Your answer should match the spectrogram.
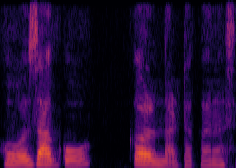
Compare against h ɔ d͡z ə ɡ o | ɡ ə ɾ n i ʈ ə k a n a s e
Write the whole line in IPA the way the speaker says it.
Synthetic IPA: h o d͡z a ɡ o | k ə ɭ n a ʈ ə k a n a s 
